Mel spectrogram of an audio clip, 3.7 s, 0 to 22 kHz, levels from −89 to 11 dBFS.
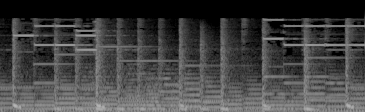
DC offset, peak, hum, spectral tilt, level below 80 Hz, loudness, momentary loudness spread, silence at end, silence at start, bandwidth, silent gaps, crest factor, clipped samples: under 0.1%; -10 dBFS; none; -3 dB/octave; -42 dBFS; -25 LUFS; 8 LU; 0 s; 0 s; 11.5 kHz; none; 16 dB; under 0.1%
